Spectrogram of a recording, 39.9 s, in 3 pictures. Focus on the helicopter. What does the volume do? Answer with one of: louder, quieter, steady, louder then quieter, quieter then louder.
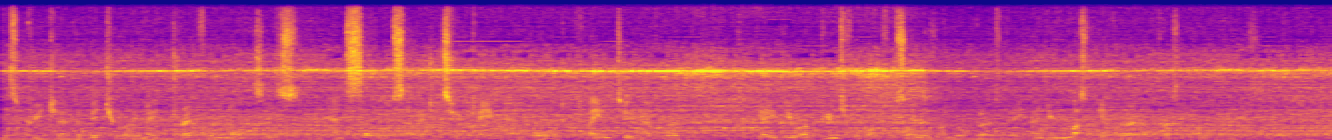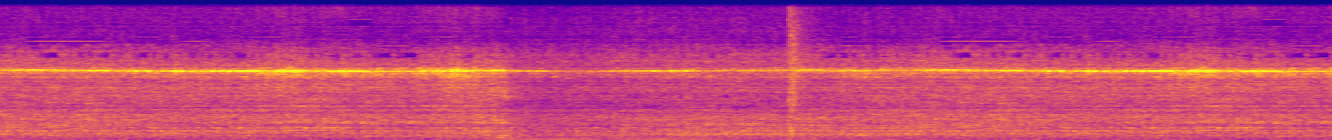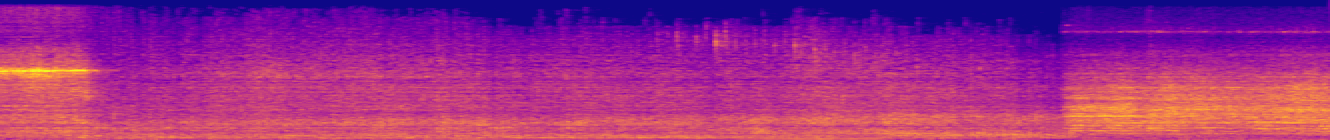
steady.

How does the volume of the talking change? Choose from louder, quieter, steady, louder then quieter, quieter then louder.
steady.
